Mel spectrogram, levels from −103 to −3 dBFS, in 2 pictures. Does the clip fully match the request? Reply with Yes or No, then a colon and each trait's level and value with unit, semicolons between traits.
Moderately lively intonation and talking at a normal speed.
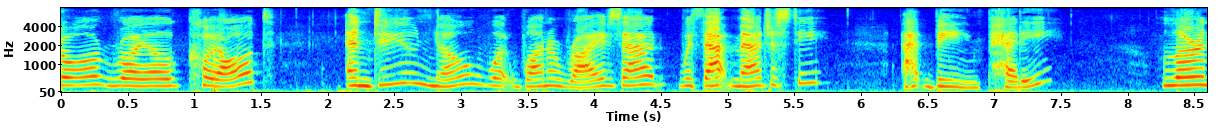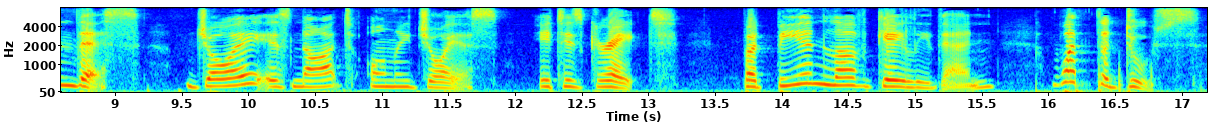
No: average, 3.8 semitones; slow, 120 wpm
